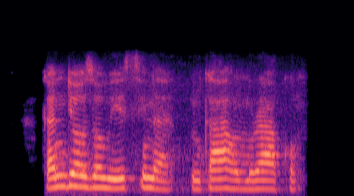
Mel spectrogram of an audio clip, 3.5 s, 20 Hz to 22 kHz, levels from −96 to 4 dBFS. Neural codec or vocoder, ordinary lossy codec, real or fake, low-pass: none; Opus, 16 kbps; real; 7.2 kHz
